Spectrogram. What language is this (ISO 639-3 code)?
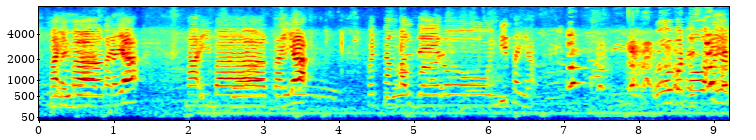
fil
